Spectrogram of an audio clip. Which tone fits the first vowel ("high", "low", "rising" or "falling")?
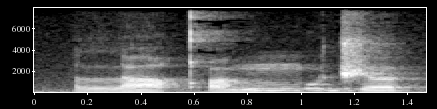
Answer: low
